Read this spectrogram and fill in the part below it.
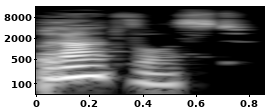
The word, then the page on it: Bratwurst: [ˈbraːtvʊrst]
